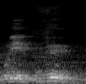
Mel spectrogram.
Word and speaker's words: breathe: breath 이거는 breathe 이렇게 발음돼요.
